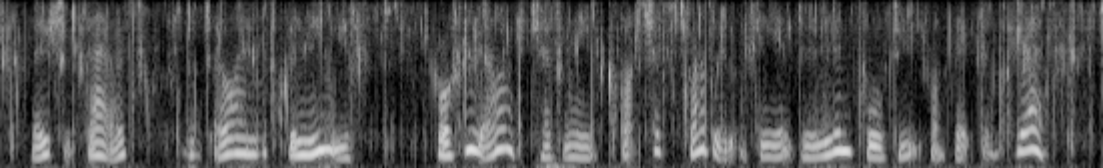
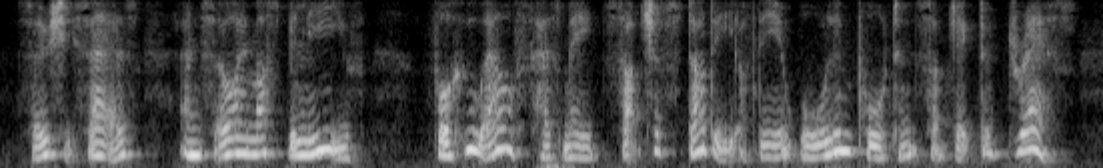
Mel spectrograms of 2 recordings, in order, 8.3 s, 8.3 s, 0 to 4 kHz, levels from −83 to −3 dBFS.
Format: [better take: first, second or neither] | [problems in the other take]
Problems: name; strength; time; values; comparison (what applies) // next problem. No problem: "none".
second | noise reduction (neural separator model SepFormer WHAM!)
